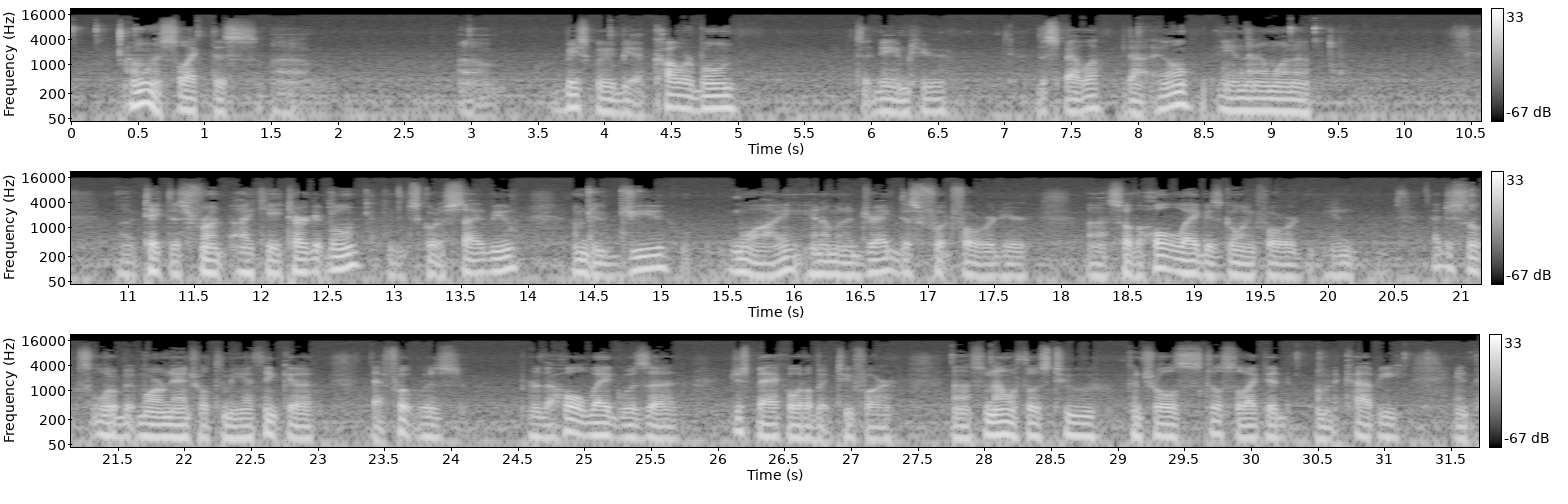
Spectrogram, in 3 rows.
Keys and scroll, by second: 12.5 End, 12.8 Page_Down, 14.5 g, 14.7 y.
